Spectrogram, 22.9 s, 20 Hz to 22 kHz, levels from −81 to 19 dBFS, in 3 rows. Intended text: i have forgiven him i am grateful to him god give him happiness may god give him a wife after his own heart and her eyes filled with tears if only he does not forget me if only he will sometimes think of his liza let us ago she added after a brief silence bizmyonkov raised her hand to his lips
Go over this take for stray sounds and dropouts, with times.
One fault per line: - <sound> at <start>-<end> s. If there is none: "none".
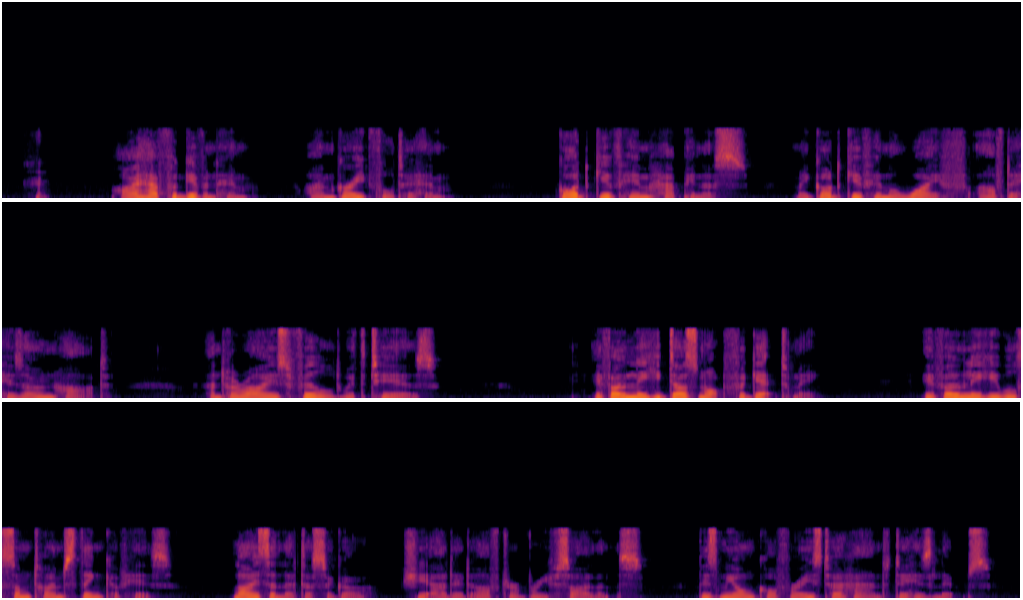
- laugh at 0.2-0.4 s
